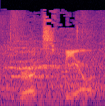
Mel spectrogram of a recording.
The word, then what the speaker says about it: Brooksfield: A pronúncia em inglês é Brooksfield.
